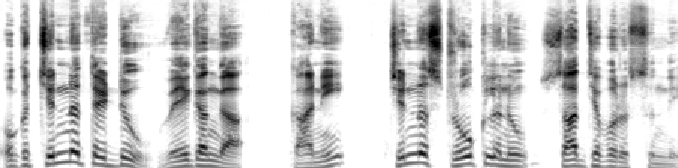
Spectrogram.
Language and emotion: Telugu, neutral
